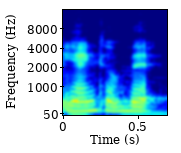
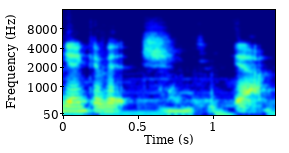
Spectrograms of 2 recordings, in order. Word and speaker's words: Yankovic: the Al Yankovic story she said he pronounced it Yankovic didn't he and then yes and we've never pronounced it that way we've always said Yankovic we were wrong it was so good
